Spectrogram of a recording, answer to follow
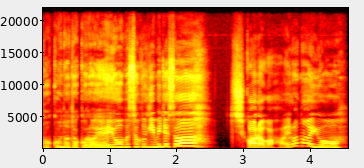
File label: battery low, Japan Anime Girls; Windows; Bing; Nanao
